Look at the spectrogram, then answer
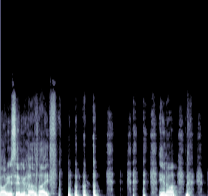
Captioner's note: ketawa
